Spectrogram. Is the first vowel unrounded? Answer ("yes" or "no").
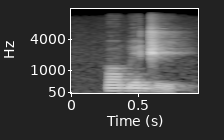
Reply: no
